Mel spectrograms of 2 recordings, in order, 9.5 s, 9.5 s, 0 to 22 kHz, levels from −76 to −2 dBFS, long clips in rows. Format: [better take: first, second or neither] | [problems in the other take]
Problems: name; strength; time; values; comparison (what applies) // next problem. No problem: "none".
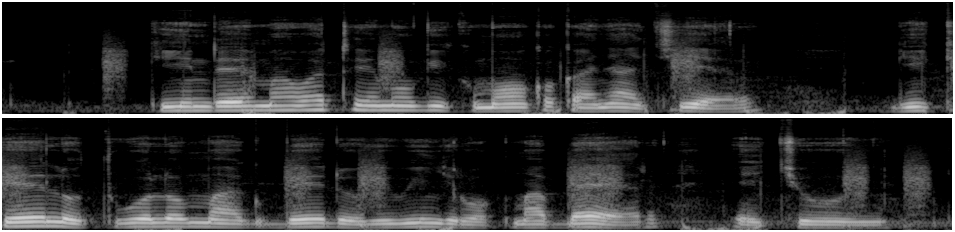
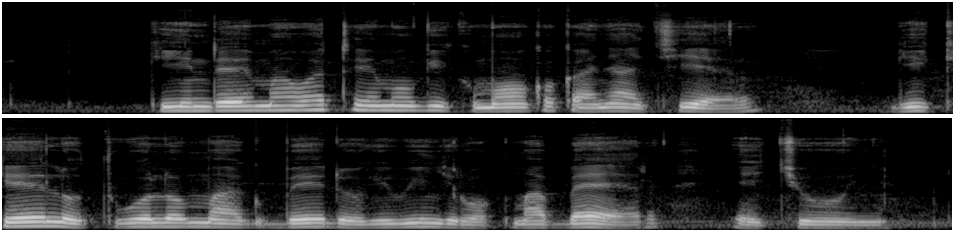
second | background sound (Scratching (performance technique)); 19 dB below the speech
